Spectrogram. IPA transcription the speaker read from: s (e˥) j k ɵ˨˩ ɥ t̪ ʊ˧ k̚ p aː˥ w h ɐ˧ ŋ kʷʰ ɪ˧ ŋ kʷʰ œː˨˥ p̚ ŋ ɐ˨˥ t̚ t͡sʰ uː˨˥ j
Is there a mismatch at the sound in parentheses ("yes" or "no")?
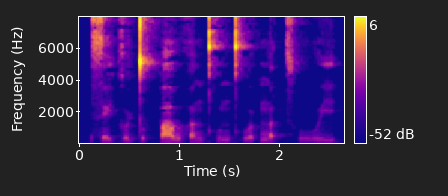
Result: yes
